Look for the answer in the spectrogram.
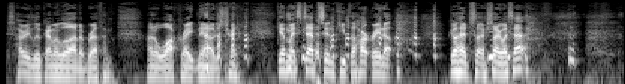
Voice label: saying sorry im little out of breath as if walking out of breath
